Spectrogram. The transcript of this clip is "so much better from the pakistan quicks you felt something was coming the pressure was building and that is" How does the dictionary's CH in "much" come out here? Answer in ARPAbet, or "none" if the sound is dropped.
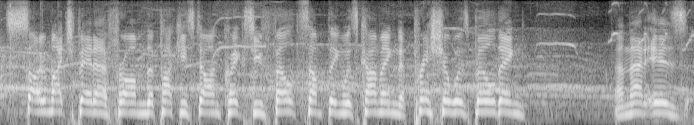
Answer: CH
